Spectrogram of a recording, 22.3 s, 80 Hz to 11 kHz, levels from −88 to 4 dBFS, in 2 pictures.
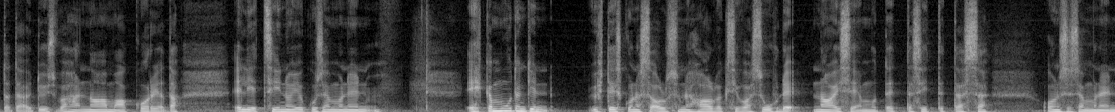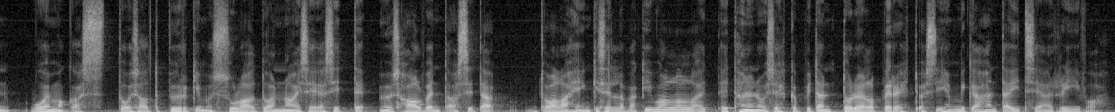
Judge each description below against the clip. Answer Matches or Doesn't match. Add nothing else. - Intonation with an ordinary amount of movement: Doesn't match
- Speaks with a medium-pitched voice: Matches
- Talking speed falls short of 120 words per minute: Doesn't match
